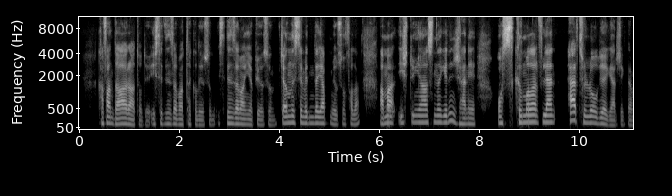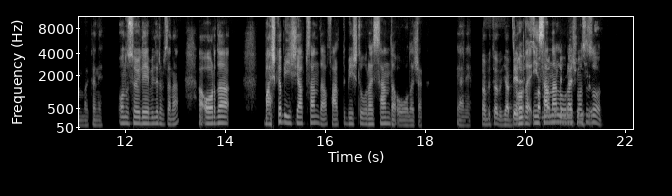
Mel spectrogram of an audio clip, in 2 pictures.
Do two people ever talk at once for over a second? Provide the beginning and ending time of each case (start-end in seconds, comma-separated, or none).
19.8-21.5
